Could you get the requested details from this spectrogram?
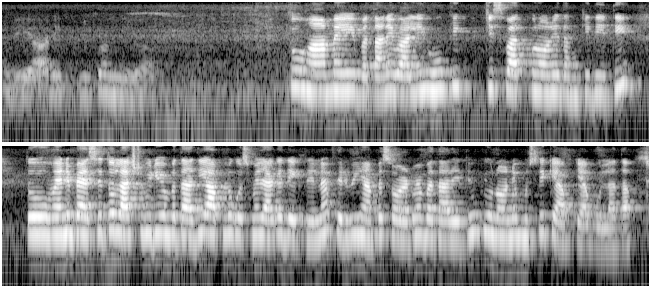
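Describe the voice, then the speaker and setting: A woman's voice: sits high, fairly even intonation, fast talker, echoey room. A woman vlogger explaining a dispute to her viewers at length, in a casual, aggrieved storytelling manner.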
